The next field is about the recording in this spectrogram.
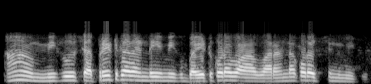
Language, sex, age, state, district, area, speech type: Telugu, male, 18-30, Andhra Pradesh, Konaseema, rural, conversation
